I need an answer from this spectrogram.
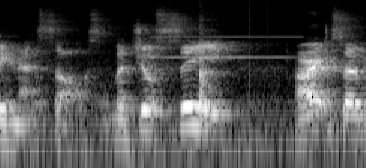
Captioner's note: oven beeping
